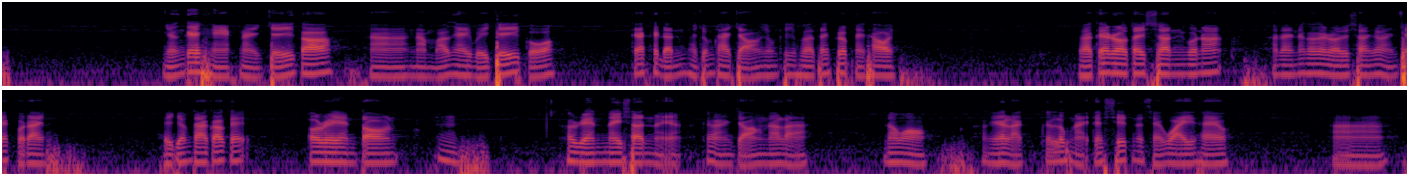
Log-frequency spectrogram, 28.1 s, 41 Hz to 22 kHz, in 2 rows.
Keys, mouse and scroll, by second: 0.8-2.9 scroll down 1, 3.7 click, 6.6 click, 9.2-10.9 scroll down 1, 15.0 click, 18.2 middle click, 19.7-20.1 scroll up 1, 21.2 middle click, 21.6 scroll down 1, 22.1 middle click, 22.5 scroll up 1, 22.8 middle click, 23.4-24.5 scroll up 1, 24.5 middle click.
